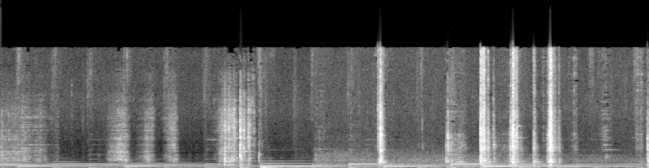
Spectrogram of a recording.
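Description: Background music of held notes, over which come a series of sharp knocks and clinks as the metal parts of a portable mini stove are handled, its wire grill rack among them. The knocks come in a cluster in the second half.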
